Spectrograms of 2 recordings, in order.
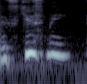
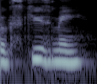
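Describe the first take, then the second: First: Higher, louder repeat; calling for attention. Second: Said in the usual way. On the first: Retold or imitated. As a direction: say it higher to get his attention. Repeats to get man's attention.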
